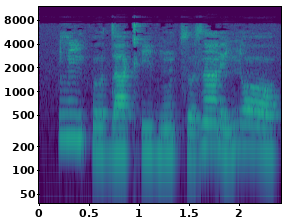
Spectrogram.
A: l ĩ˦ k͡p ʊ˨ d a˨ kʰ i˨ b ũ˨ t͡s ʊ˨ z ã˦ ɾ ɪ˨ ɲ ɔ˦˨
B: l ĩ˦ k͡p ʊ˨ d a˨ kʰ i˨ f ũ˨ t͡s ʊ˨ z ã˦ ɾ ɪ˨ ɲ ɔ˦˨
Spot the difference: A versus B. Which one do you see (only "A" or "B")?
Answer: A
